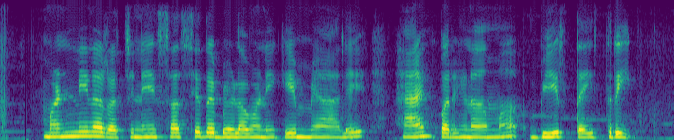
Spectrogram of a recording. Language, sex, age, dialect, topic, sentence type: Kannada, female, 18-24, Dharwad Kannada, agriculture, statement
